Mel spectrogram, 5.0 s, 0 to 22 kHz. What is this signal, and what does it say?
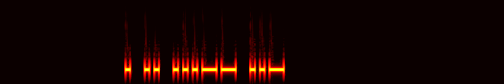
Morse code, heard as a keyed tone, about 25 wpm, 700 Hz. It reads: EI3U
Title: DXCC-100 Call Signs - 4 Characters - 25wpm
